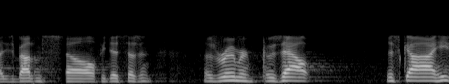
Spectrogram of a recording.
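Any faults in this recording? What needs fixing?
Short concealed packet loss occurs twice, at 0.32–0.36 s and 1.66–1.70 s. Each time, about 20 ms of the call arrived too late for the decoder, and the receiver patched the hole by extending the sound just before it, as a pitched continuation or as shaped noise, then crossfaded back into the real signal. Each patch is heard as a brief smear or wobble, and anything very short that fell in the gap is lost. A larger jitter buffer or forward error correction on the link would prevent this.

A burst of packet loss runs from 0.60 to 0.68 s. Here roughly 60 ms went missing in one stretch, too long for a seamless patch. The receiver kept extending the last sound while fading it down, so the gap is heard as a held, decaying buzz or hiss. The audio then picks up further along, and whatever fell inside that 60 ms is simply gone. 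The hard 4 kHz ceiling across the clip is the normal band limit of the call codec, likely G.711 A-law, and is not part of this fault. Redundant audio encoding or a network path with fewer consecutive drops would prevent bursts like this.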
